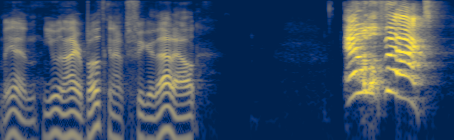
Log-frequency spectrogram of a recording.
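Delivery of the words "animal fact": full-on shrill, very high-pitched scream. On a show, announcing a recurring segment by its name: screaming. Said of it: "that's what it means when I scream that".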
